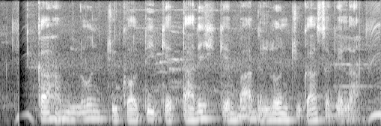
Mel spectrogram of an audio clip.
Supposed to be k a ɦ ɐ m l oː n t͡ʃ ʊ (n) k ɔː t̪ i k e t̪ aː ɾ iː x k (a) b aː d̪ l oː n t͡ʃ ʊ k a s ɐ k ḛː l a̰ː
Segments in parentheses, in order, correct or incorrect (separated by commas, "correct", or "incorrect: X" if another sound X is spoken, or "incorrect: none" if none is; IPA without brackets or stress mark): incorrect: none, incorrect: e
